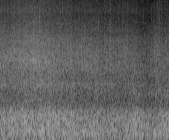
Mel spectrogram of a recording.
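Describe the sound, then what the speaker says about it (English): A heavy rain downpour during a dark storm with high winds makes a steady, dense, broadband hiss that continues unbroken at moderate loudness, with no voices. "This is the first downpour in a while."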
